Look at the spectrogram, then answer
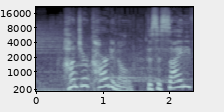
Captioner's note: applause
